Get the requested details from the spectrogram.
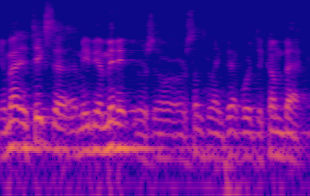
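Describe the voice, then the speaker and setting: Speech comes at a very fast pace. Noticeable background noise and audible room echo fill the recording. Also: man. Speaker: Islamic preacher. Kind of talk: lecture. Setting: venue with audience and microphone. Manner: loud.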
